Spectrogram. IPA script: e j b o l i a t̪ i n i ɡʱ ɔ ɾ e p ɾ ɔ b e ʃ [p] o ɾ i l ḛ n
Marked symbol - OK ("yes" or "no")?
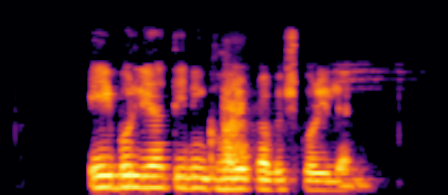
no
